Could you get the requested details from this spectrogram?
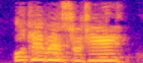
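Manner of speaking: put-on high, meek child's reply; sweet, compliant kid voice; little kid voice. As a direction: squeak it like an obedient five-year-old. Five-year-old answers teacher.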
